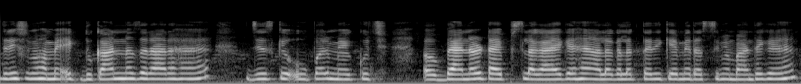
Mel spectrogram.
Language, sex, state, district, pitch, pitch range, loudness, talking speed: Hindi, female, Jharkhand, Garhwa, 250 Hz, 240-255 Hz, -17 LUFS, 195 wpm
